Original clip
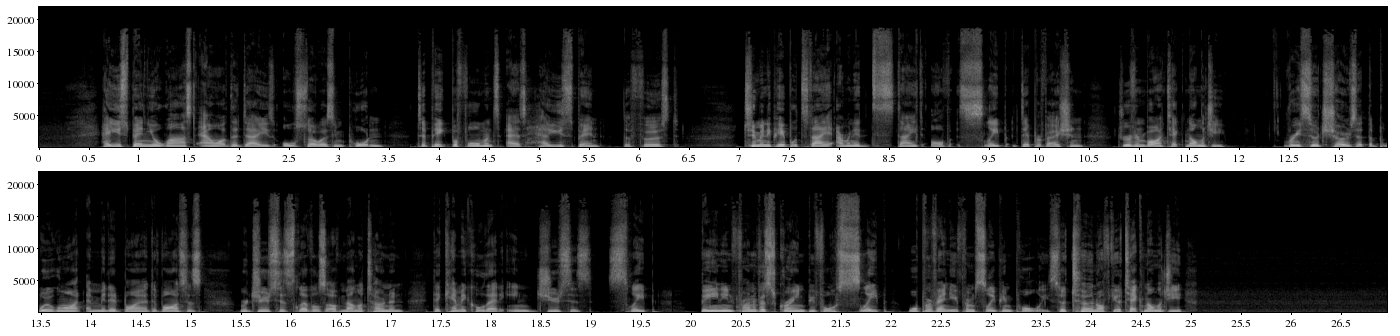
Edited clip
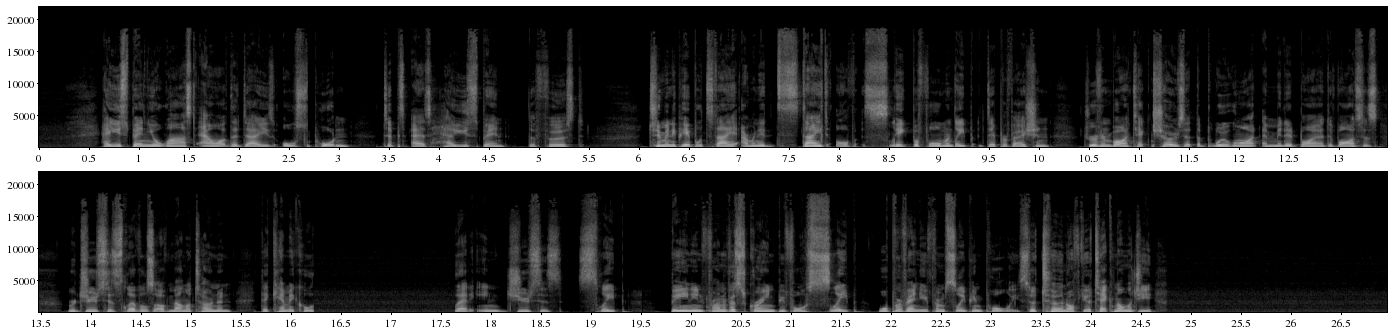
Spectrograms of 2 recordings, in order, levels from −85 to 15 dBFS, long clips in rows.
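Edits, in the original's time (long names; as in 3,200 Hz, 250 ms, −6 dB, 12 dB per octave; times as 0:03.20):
0:02.68–0:03.02: remove
0:03.94–0:04.55: move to 0:09.50
0:08.54–0:08.86: clip gain +8 dB
0:11.48–0:12.86: remove
0:17.94: splice in room tone 1.42 s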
